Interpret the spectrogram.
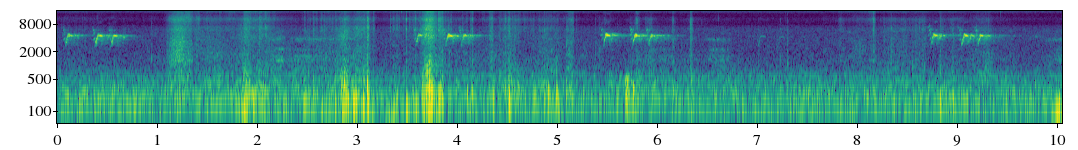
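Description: Faint, short high chirps from a small songbird, each a quick cluster of two or three notes, heard four times, with a few soft crackles in between.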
